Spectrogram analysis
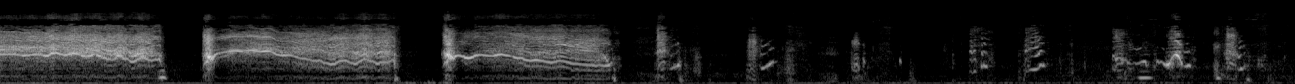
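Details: A Boston Terrier, held in her owner's arms while a Basenji plays fetch, gives long, strained, wavering human-scream-like yelps breaking into short, scattered barks and whimpers as the other dog grabs the thrown stick.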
